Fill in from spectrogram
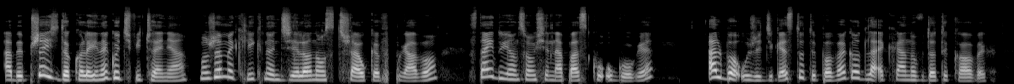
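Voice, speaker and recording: A woman reading a scripted walkthrough of an app in a steady, explanatory way. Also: medium pitch, moderate pace, no echo, clean studio sound. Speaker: student presenting an app.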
